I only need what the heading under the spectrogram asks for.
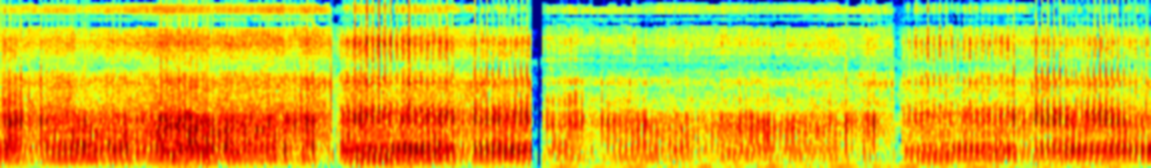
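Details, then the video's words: Close, loud purring from a cat, a gritty continuous drone that dips briefly around the second, third and fifth seconds before resuming just as strongly. "Tiếng mèo kêu gừ gừ dễ ngủ, thư giãn - The sound of a cat snoring helps you sleep"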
